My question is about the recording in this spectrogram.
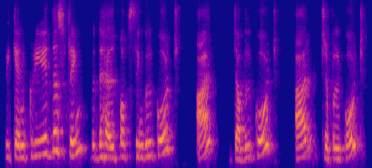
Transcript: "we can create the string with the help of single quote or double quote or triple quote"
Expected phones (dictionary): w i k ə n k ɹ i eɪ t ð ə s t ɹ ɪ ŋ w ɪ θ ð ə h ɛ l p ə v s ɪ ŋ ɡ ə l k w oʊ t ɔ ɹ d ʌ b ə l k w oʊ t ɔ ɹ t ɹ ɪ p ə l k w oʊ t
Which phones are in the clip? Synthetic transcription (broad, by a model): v i k ə n k ɹ i eɪ t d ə s t ɹ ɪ ŋ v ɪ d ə h ɛ l p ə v s ɪ ŋ ɡ ə l k oʊ t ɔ ɹ d ʌ b ə l k oʊ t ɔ ɹ t ɹ ɪ p ə l k oʊ t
